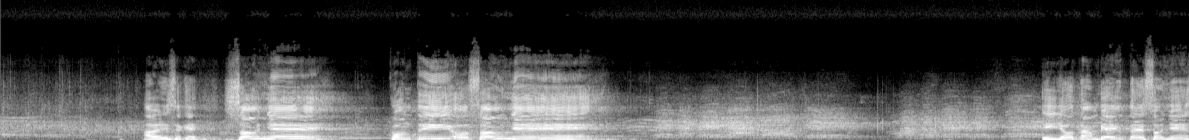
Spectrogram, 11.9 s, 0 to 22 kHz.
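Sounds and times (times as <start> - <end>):
audience applauding and cheering at a live concert: 0.0 - 11.4
speech: 1.4 - 6.0, 10.4 - 11.8.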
